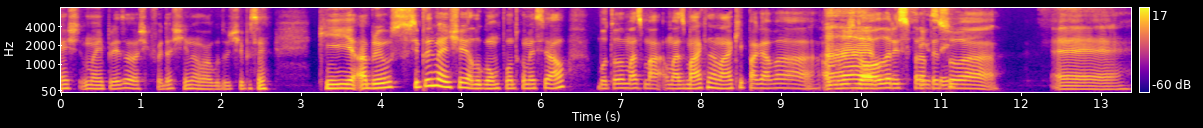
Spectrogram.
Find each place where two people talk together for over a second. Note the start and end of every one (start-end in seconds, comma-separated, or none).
9.6-11.2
